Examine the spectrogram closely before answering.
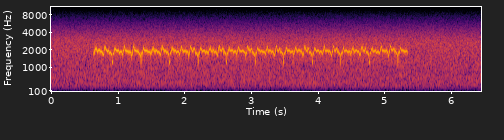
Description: SSTV (slow-scan television), Scottie S1, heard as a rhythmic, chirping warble, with radio static.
